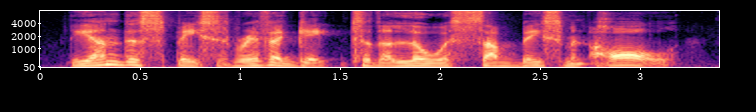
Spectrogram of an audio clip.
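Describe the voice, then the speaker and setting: A man puts on a character voice with a fairly low pitch. He talks at a fairly quick pace. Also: very clean recording, silent background. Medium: read story. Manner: brash, bantering.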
